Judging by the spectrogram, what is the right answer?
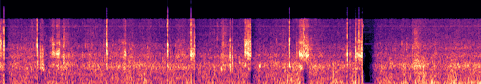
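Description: Strong wind blowing across the microphone aboard a small yacht under sail, with the wash of water along the hull and scattered sharp clicks and rattles. The sound cuts out for an instant about three quarters of the way through.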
